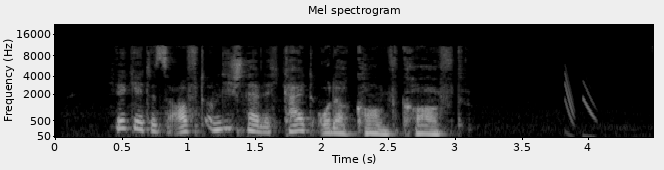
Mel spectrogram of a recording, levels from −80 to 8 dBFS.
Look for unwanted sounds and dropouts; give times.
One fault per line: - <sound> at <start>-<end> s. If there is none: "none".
- chirp at 3.8-4.1 s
